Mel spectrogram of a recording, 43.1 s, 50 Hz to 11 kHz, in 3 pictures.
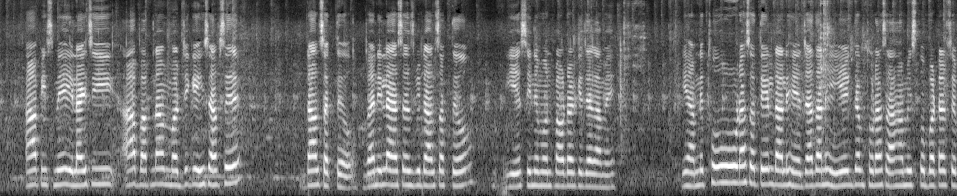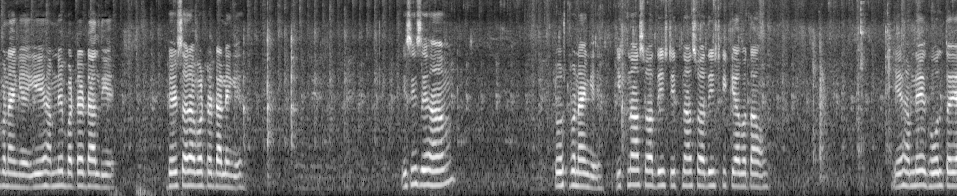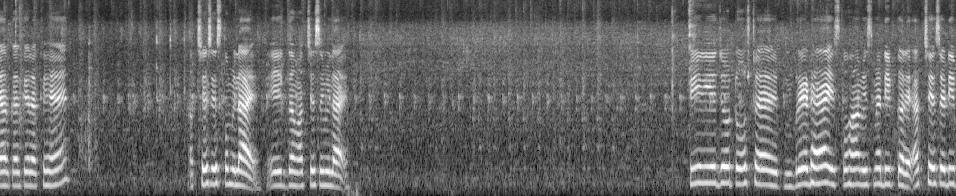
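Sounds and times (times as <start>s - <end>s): spoon stirring batter in bowl: 15.0s - 43.0s
butter sizzling: 26.4s - 43.0s.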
